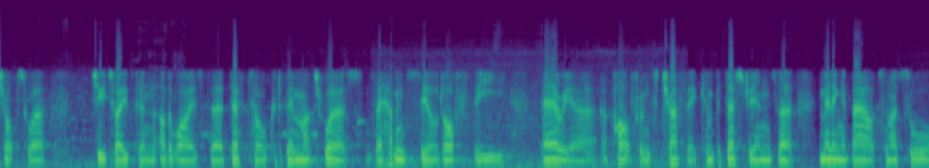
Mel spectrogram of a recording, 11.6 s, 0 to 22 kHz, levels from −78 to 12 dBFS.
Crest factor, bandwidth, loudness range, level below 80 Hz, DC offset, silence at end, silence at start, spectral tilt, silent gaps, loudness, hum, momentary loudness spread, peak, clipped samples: 12 dB; 9 kHz; 1 LU; -40 dBFS; under 0.1%; 0 s; 0 s; -7 dB/octave; none; -15 LUFS; none; 8 LU; -2 dBFS; under 0.1%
